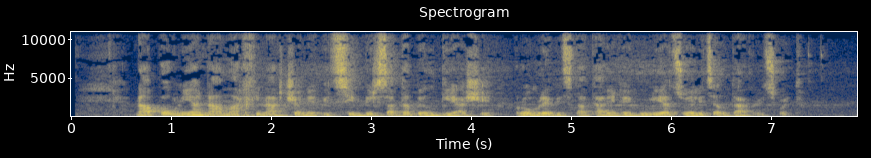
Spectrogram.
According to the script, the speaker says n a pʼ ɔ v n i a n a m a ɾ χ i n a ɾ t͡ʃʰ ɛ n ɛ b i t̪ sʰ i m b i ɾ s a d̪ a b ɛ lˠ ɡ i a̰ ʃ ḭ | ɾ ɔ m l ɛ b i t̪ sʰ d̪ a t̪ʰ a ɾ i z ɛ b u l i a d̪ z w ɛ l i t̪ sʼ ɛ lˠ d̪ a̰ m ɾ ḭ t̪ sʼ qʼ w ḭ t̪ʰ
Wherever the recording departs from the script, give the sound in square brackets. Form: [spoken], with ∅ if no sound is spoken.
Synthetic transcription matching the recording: n a pʼ ɔ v n i a n a m a ɾ χ i n a ɾ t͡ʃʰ ɛ n ɛ b i t̪ sʰ i m b i ɾ s a d̪ a b ɛ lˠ ɡ i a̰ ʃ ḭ | ɾ ɔ m l ɛ b i t̪ sʰ d̪ a t̪ʰ a ɾ i [ʁ] ɛ b u l i a d̪ z w ɛ l i t̪ sʼ ɛ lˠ d̪ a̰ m ɾ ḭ t̪ sʼ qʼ w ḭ t̪ʰ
